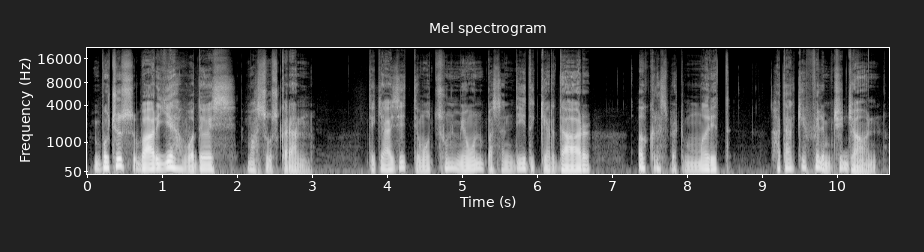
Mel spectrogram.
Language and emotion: Kashmiri, sad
